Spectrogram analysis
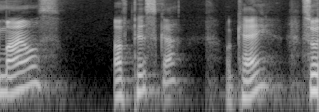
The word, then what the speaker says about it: Pisgah: And honestly, you got to just kind of pronounce that pretty accurately, or it could just get into a crass association. Pisgah, okay? Pisgah.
